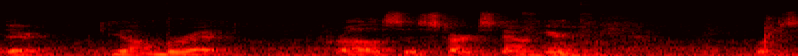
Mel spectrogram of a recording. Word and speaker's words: Guillain-Barré: Browns beret? Guillain-Barré, Guillan.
